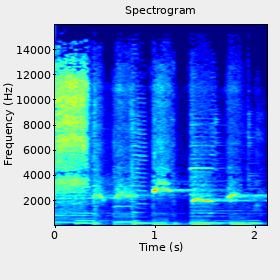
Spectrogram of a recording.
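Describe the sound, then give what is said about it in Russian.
Squeaky, whistling tones like a rubber hedgehog squeak toy come in a string of short bursts that rise and fall in pitch. They are fairly loud, with no talking. “Я думал, свист.”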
